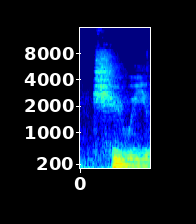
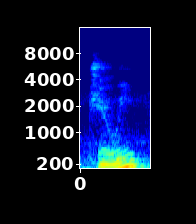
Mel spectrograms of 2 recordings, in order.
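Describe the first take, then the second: First: The name begins with a ch sound. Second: The name begins with a j sound. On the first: "like Chewbacca" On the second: "more of a like a J sound at the start"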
